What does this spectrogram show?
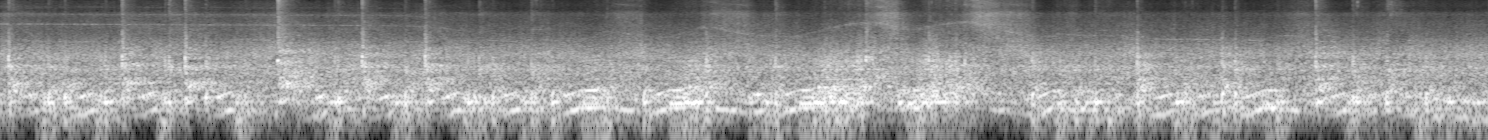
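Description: Toyota Supra's turbocharged straight-six running loud under load on a chassis dyno during a power run, with a few sharp exhaust cracks as it spits flames.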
